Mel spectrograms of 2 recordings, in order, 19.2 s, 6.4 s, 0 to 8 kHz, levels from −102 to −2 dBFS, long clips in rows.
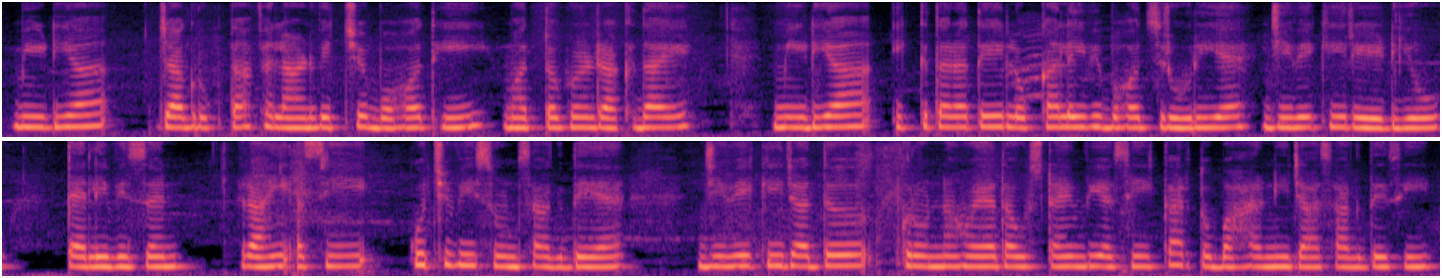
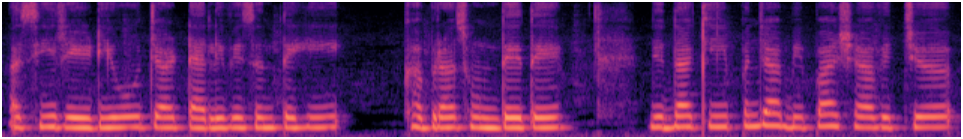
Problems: background sounds at intervals, background conversations at intervals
